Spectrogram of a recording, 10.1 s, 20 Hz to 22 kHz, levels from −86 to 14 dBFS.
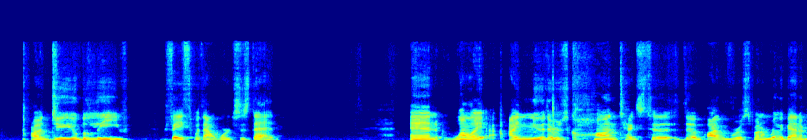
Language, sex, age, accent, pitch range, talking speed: English, male, 20-39, American, 135-200 Hz, 155 wpm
